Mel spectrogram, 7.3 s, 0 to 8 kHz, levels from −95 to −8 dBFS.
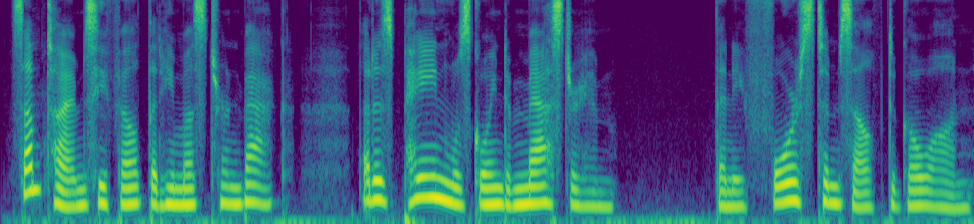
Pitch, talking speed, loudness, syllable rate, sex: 180 Hz, 180 wpm, -20 LUFS, 4.9 syllables/s, female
